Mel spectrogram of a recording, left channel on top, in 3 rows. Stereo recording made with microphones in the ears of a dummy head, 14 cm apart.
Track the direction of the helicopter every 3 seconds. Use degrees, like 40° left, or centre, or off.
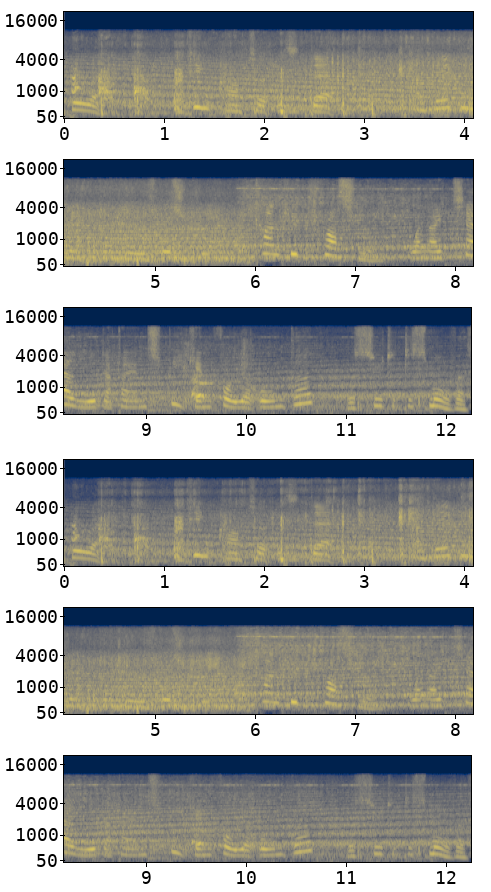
50° left, 10° left, 50° right, 70° right.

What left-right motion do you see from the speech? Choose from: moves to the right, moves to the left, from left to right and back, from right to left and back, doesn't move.
doesn't move.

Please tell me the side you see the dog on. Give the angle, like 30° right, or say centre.
60° left.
